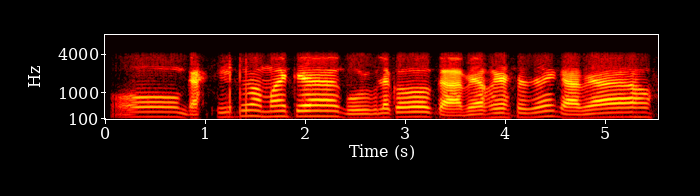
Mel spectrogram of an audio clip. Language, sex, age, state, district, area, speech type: Assamese, male, 45-60, Assam, Majuli, rural, conversation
